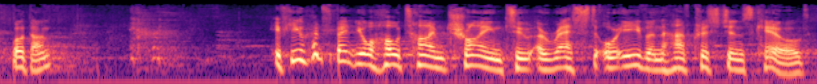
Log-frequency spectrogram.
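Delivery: normal talking voice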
